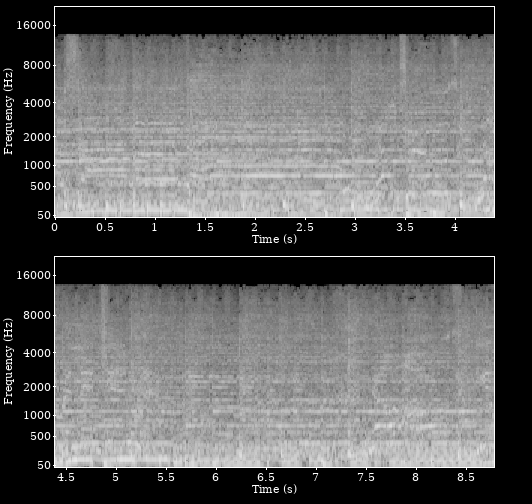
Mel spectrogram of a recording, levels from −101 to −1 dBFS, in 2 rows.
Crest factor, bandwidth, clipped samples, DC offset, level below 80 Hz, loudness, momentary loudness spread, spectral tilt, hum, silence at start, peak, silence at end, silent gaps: 10 dB; 13.5 kHz; under 0.1%; under 0.1%; -26 dBFS; -17 LUFS; 3 LU; -4.5 dB/octave; none; 0 s; -6 dBFS; 0 s; none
